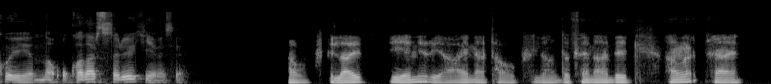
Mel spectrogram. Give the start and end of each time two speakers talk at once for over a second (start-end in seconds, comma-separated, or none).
none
